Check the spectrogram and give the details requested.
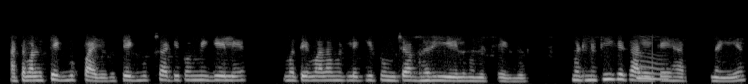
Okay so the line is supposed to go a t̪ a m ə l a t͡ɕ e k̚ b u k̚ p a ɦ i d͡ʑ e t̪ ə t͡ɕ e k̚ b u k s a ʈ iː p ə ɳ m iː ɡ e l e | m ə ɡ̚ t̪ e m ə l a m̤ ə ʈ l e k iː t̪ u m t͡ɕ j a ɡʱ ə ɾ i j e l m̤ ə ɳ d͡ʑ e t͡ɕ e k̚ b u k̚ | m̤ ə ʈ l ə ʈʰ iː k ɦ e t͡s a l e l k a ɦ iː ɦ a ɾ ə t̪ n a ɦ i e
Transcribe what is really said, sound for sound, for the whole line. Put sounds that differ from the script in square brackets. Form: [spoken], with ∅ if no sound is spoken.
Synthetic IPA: a t̪ a m ə l a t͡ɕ e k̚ b u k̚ p a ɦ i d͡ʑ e t̪ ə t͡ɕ e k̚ b u k s a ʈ iː p ə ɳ m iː ɡ e l e | m ə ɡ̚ t̪ e m ə l a m̤ ə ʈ l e k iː t̪ u m t͡ɕ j a ɡʱ ə ɾ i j e l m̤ ə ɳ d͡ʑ e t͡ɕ e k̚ b u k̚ | m̤ ə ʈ l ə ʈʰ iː k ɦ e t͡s a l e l k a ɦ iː ɦ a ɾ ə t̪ n a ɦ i e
